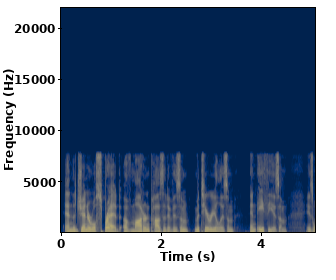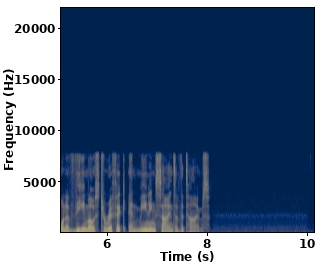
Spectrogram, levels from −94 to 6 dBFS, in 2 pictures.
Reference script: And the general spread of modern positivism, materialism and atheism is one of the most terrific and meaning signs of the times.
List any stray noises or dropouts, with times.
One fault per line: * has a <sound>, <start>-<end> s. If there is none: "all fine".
all fine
